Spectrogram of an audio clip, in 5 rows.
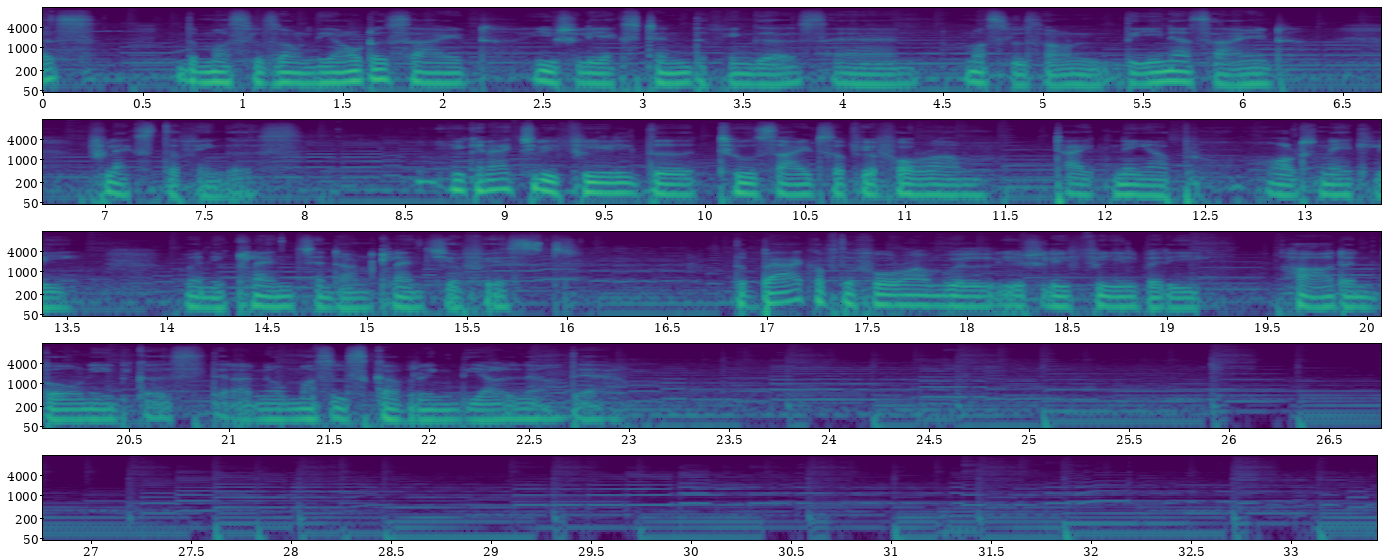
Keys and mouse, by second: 0.1 right click, 3.7 right click, 7.3 right click, 9.6 right click, 19.0 right click, 24.7 right click, 26.4 right click, 27.5 right click, 29.0 right click, 30.4 right click, 31.0 right click, 33.1 right click.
